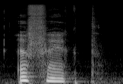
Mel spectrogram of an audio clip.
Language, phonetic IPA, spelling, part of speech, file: Ukrainian, [eˈfɛkt], ефект, noun, Uk-ефект.ogg
- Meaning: effect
